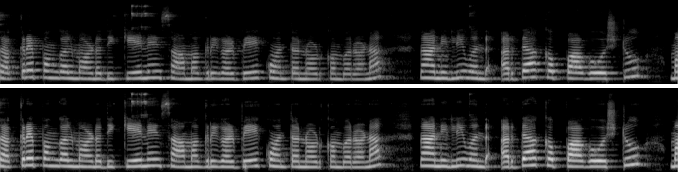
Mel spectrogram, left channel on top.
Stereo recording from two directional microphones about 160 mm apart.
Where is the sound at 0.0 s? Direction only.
35° right (ahead or behind).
